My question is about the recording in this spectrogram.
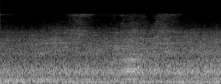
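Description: Double-stack intermodal freight train rolling past on a steel girder bridge: a steady noise of cars and wheels on the rails.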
